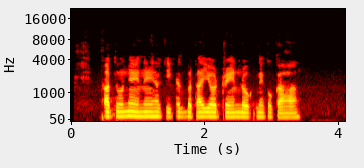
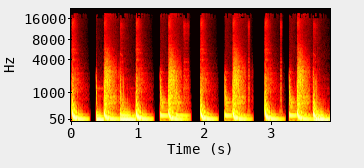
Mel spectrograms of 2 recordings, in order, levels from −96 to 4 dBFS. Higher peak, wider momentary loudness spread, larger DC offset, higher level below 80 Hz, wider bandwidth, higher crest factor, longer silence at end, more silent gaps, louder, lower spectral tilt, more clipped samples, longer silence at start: about the same, -4 dBFS vs -2 dBFS; first, 7 LU vs 4 LU; second, under 0.1% vs 1%; second, -58 dBFS vs -12 dBFS; second, 4.6 kHz vs 15 kHz; first, 20 dB vs 10 dB; first, 0.7 s vs 0 s; second, none vs 0.28-0.36 s, 1.24-1.32 s, 1.79-1.93 s, 2.21-2.29 s, 2.73-2.89 s, 3.21-3.26 s; second, -24 LUFS vs -13 LUFS; first, -10 dB/octave vs -8 dB/octave; neither; first, 0.45 s vs 0 s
